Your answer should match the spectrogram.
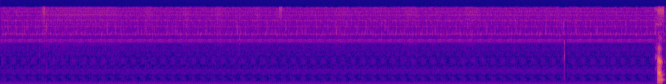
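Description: Faint, steady electrical mains hum in the recording, with a single faint click about eight and a half seconds in.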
